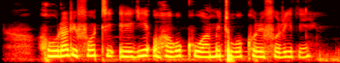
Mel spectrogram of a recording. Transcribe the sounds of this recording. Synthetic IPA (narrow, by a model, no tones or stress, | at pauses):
huɾaɾifɔtʰieɣieʔɔhaɣokʰuametʰuɣokʰoɾefoɾiðe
